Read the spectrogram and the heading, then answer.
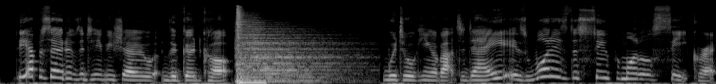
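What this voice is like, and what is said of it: Low, husky voice with a cold. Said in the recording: “I have a cold, ... So apologies if I sound a little bit like low and husky”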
